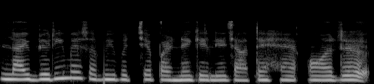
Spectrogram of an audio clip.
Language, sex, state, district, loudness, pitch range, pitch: Hindi, female, Uttarakhand, Uttarkashi, -27 LUFS, 200-230 Hz, 205 Hz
